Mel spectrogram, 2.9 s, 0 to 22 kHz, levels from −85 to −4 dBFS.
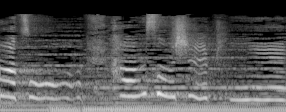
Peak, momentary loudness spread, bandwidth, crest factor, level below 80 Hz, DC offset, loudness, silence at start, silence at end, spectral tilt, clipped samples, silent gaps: -6 dBFS; 8 LU; 13 kHz; 16 dB; -32 dBFS; under 0.1%; -22 LUFS; 0 s; 0 s; -3.5 dB/octave; under 0.1%; none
